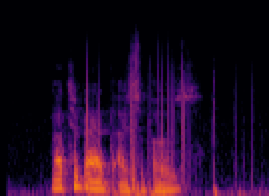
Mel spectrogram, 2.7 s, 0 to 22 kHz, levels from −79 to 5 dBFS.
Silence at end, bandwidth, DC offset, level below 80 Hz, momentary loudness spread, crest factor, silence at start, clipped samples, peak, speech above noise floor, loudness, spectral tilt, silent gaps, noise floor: 0.3 s; 12 kHz; under 0.1%; -44 dBFS; 22 LU; 18 dB; 0.5 s; under 0.1%; -12 dBFS; 25 dB; -29 LUFS; -7.5 dB/octave; none; -53 dBFS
